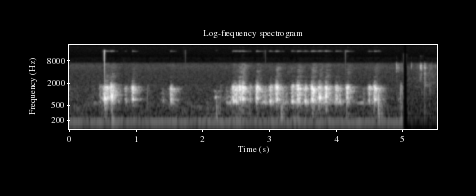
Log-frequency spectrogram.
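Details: Wood frog (Lithobates sylvaticus) in Michigan gives hoarse, low-pitched clucking croaks in quick bursts: males' spring breeding call to mates, in a short two-to-three-week season from late March to mid-April.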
